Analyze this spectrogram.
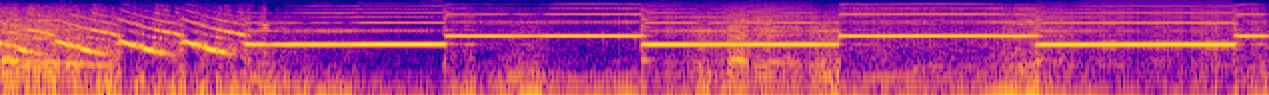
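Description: A car alarm blares from a vehicle with people inside. It opens with rapid warbling sweeps, then switches to loud, steady, high-pitched tones that alternate and repeat without a break.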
